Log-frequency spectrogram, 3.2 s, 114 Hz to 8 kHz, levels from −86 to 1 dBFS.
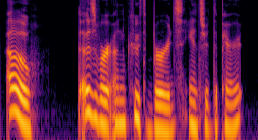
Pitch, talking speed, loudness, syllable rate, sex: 190 Hz, 150 wpm, -17 LUFS, 5.9 syllables/s, female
